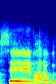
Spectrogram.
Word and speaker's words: 세바: 자, 요거 스바 지난번에 말씀드렸죠? 그냥 한글로는요 스바와 밑에 있는 스바가 똑같이 돼 있습니다만는 위에 있는 스바는 세바라고 돼 있습니다. 요게 세란 발음이 나죠.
